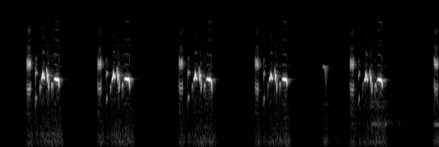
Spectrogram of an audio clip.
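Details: Sooty-headed bulbul giving a trapping lure call: a steady series of six chirpy phrases, each a high peep followed by a quick tumbling trill of falling notes, roughly one per second, clean background.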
